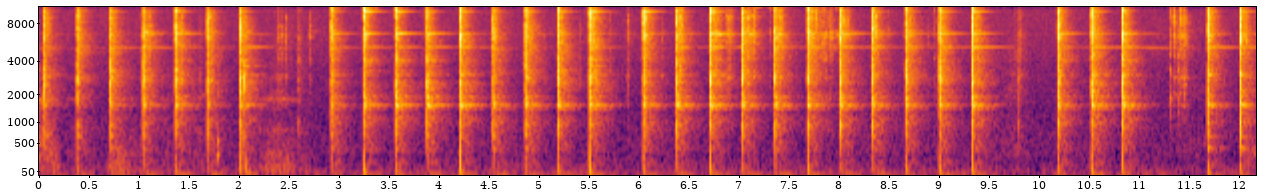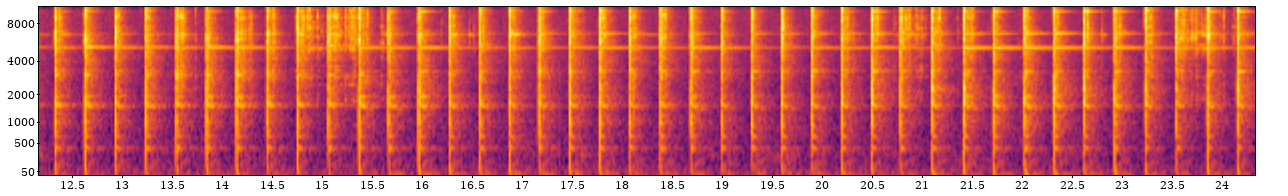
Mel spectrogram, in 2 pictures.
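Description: Steady, evenly spaced ringing hammer blows on mild steel over an anvil in a shop, sharp close strikes repeating throughout with a few short pauses between runs.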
